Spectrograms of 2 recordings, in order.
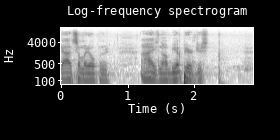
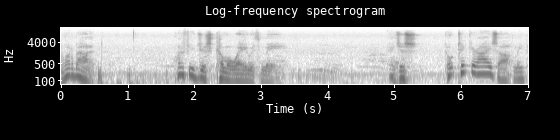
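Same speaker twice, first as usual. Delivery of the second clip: much softer, gentle and intimate; tender Jesus voice; 10 dB quieter than usual. Acted. Preacher voicing Jesus inviting a believer, softly and tenderly. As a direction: speak it close and gentle, like an invitation.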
